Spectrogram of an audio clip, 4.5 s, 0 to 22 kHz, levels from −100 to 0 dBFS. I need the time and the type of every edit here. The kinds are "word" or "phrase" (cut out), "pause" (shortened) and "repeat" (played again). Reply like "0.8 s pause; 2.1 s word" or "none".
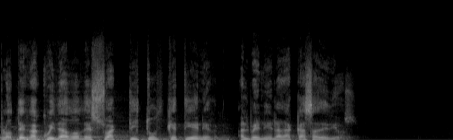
none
